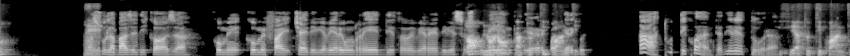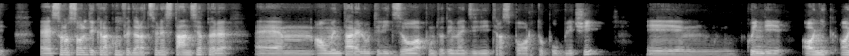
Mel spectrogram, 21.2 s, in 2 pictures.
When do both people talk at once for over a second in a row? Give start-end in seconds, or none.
5.8-7.3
